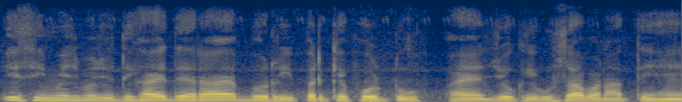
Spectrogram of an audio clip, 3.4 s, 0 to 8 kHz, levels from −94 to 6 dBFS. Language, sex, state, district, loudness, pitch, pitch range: Hindi, male, Uttar Pradesh, Lalitpur, -16 LUFS, 155 Hz, 145-160 Hz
